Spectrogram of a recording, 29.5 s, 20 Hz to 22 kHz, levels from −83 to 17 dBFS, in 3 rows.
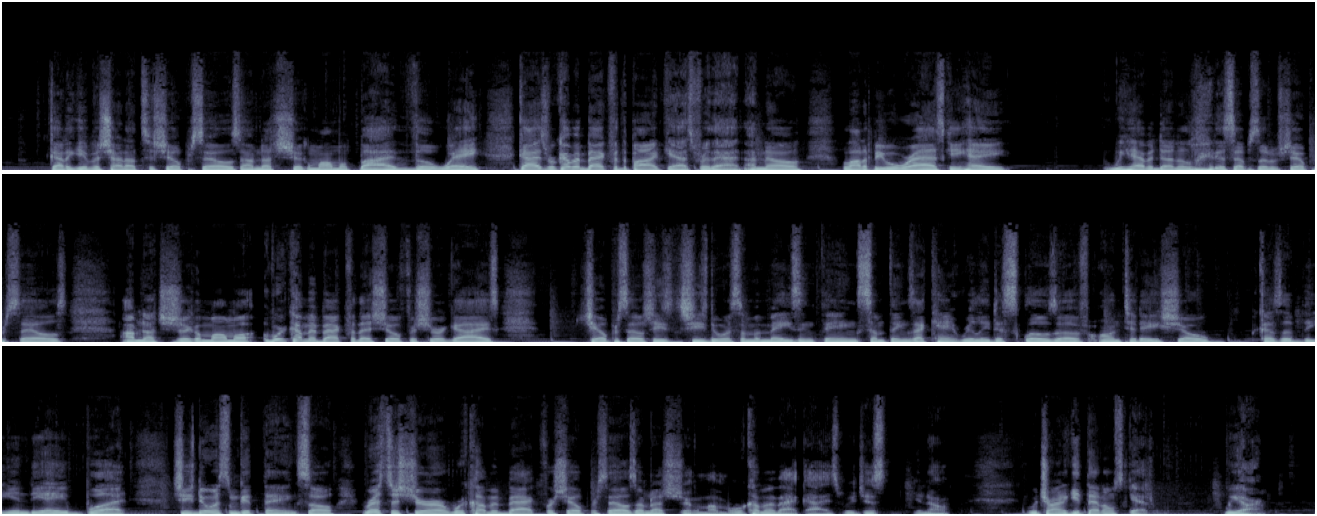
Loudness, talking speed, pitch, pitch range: -20 LUFS, 240 wpm, 120 Hz, 105-140 Hz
